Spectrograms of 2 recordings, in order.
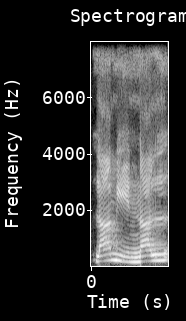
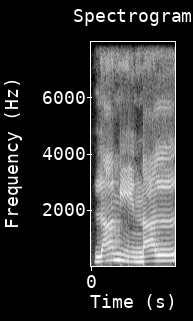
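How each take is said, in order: The two takes are said the same way.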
